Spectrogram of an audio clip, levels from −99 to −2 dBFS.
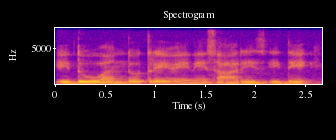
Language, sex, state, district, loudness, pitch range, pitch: Kannada, female, Karnataka, Bidar, -17 LUFS, 205-215 Hz, 210 Hz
